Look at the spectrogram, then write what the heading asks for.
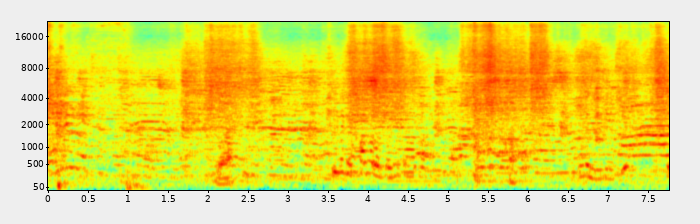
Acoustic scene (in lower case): restaurant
